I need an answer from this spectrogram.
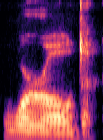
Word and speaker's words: world: Once I can say girl, I can say whirl, and then just add my D, world.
